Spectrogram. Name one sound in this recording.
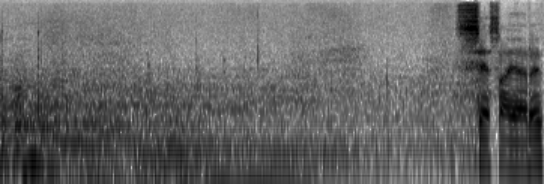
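A car engine idles with a low hum and slowly dies away.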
